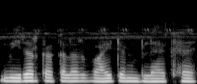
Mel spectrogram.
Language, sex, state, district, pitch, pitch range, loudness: Hindi, male, Jharkhand, Garhwa, 150 Hz, 140-155 Hz, -16 LUFS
